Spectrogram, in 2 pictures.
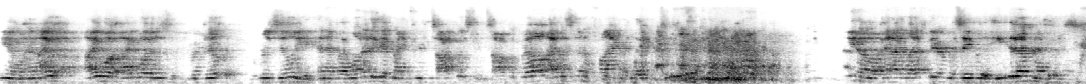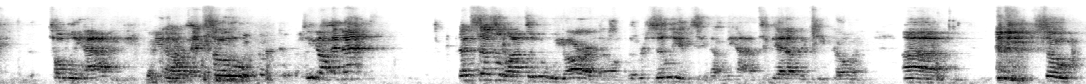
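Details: Stuttering in an adult woman, a keynote speaker at a stuttering convention, speaking about her own stuttering; stuttering.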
